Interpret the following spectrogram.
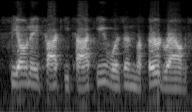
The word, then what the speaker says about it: Sione Takitaki: And guys like Sione Takitaki, I want to make sure I say his name correctly, you did well.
